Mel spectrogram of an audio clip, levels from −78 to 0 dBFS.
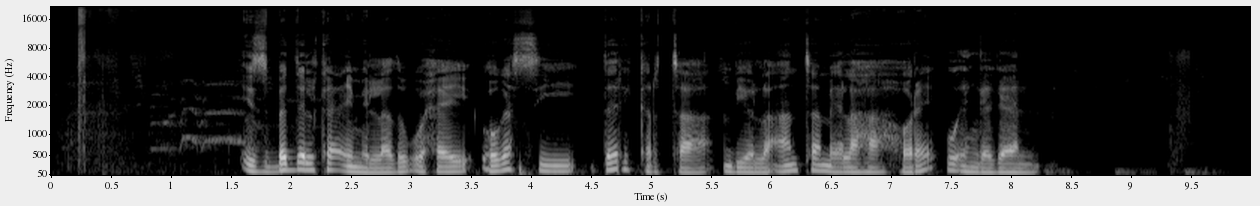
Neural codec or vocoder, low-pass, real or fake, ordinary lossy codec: none; none; real; none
